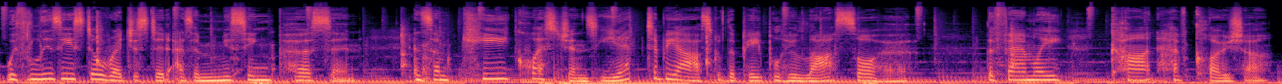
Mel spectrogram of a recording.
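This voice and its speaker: An actress playing an earnest, composed true crime podcast host, with measured scripted narration. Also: female voice, fairly low pitch, creaky, music in the background.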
